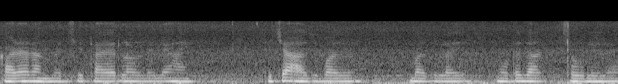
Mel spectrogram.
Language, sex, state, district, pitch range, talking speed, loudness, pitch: Marathi, male, Maharashtra, Pune, 140-145 Hz, 135 wpm, -16 LUFS, 140 Hz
